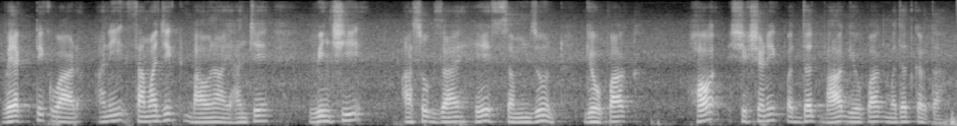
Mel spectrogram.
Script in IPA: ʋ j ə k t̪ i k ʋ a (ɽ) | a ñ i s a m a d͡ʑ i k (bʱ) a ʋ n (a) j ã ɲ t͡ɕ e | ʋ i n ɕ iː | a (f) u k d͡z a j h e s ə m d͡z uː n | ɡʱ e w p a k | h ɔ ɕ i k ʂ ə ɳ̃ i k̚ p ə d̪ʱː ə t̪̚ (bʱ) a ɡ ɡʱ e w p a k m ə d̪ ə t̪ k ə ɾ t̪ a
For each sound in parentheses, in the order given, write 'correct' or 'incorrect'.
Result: correct, correct, correct, incorrect: s, correct

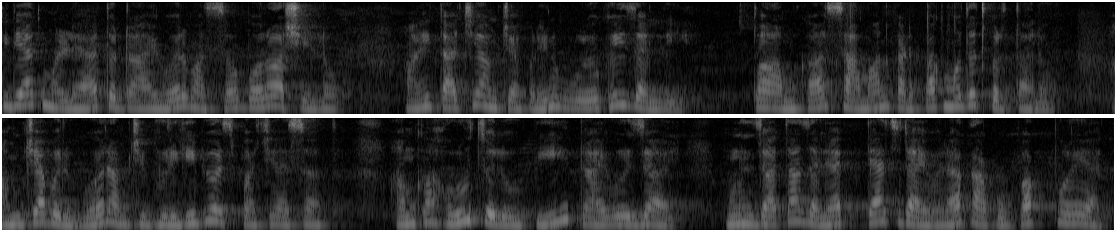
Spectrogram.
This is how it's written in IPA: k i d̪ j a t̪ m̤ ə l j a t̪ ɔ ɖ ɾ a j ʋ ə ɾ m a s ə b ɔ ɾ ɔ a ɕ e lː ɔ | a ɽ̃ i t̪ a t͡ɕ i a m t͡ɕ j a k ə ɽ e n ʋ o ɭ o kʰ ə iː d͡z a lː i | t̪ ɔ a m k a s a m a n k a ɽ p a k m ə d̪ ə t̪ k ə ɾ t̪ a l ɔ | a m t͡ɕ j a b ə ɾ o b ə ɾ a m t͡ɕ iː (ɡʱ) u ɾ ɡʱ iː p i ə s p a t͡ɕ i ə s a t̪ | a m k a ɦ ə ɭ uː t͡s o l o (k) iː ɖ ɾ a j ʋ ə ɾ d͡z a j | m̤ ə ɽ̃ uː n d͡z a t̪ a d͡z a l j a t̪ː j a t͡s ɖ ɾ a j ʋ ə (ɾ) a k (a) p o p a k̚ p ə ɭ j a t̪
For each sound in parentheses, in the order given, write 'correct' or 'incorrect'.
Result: incorrect: bʱ, incorrect: p, correct, correct

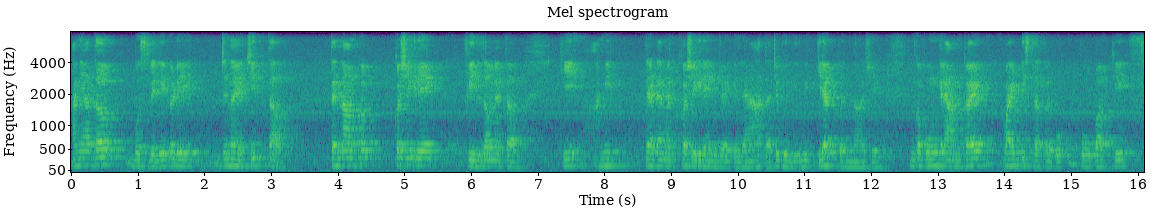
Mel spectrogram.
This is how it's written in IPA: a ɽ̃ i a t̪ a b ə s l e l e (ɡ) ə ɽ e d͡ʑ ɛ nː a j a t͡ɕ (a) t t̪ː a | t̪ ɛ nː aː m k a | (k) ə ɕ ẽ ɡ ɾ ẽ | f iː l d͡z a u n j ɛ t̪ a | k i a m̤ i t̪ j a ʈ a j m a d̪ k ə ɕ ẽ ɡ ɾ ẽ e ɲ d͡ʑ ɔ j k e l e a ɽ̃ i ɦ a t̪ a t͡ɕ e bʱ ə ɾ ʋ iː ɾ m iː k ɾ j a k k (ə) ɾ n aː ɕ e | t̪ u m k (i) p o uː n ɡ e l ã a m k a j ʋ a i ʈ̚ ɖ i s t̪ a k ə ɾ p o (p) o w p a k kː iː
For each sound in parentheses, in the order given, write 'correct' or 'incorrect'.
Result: incorrect: k, incorrect: i, correct, correct, incorrect: a, correct

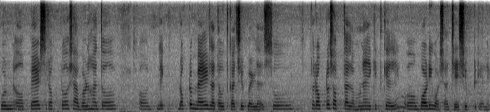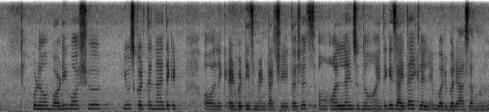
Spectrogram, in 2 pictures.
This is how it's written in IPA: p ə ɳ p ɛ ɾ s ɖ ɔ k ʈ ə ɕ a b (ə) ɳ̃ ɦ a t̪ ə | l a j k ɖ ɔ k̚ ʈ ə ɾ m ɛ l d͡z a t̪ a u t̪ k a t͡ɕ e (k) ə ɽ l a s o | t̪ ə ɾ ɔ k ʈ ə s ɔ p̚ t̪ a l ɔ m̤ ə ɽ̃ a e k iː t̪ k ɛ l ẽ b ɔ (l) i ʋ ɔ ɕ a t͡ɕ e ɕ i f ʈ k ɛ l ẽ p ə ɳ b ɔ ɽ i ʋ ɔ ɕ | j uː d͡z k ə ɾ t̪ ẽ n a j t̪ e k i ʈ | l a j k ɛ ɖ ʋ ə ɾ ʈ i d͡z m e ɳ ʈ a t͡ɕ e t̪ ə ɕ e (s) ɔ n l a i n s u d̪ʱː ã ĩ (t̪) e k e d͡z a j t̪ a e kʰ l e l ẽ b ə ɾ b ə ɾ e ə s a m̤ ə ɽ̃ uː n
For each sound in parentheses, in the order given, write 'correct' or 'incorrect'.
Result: correct, incorrect: p, incorrect: ɽ, incorrect: t͡s, correct

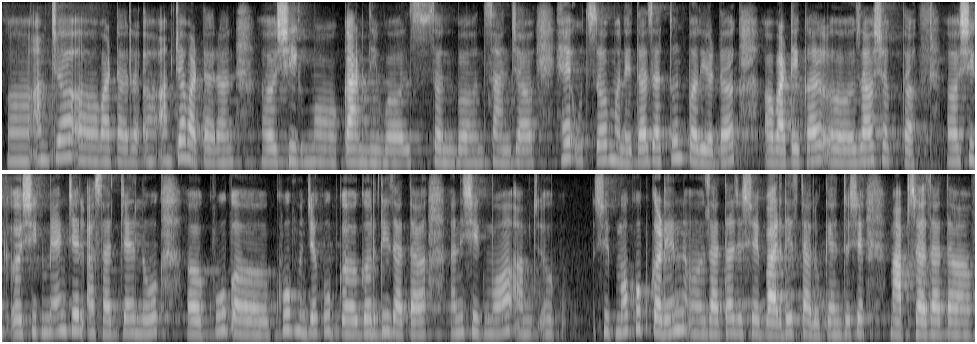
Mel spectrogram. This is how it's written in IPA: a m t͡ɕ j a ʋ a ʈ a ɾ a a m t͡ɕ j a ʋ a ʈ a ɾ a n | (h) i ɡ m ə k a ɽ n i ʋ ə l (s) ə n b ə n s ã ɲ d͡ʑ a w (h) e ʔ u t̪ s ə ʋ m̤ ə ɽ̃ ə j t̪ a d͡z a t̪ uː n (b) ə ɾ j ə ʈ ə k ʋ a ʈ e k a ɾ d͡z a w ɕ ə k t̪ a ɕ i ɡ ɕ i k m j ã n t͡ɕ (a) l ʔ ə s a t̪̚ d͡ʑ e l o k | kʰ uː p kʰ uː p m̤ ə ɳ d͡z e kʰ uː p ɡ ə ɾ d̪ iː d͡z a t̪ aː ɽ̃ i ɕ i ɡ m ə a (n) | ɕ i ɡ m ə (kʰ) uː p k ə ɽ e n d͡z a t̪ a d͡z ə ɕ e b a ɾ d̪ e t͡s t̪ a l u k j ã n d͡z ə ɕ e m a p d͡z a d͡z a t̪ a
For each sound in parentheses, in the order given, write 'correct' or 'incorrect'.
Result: incorrect: ɕ, correct, correct, incorrect: p, incorrect: e, incorrect: m, correct

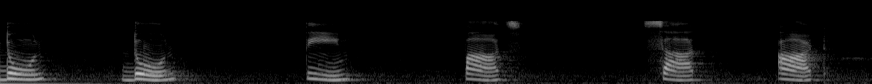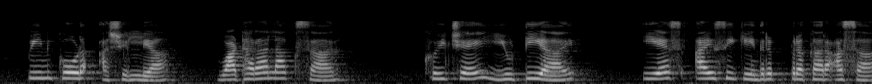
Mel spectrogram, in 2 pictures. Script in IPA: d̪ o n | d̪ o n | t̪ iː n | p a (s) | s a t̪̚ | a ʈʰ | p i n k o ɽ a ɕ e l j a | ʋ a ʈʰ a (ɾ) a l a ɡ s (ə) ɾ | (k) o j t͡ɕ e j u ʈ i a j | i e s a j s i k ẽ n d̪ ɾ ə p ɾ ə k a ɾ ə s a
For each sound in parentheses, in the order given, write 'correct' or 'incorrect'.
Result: incorrect: t͡s, correct, incorrect: a, incorrect: kʰ

